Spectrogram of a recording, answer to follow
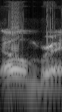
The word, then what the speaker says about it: hombres: Seem to be pretty far away from your hombres. So do you. It's pronounced ombre, actually.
